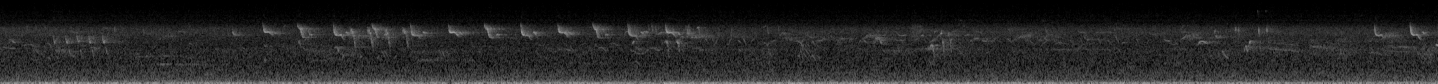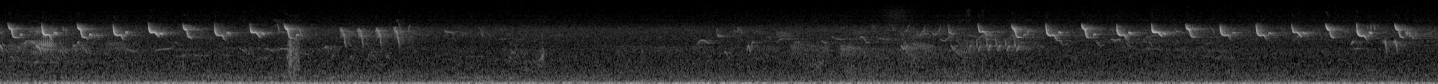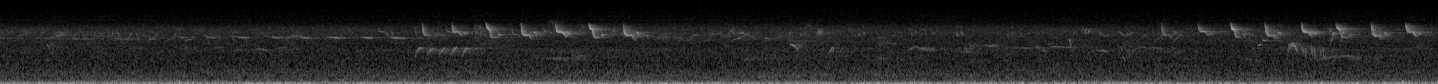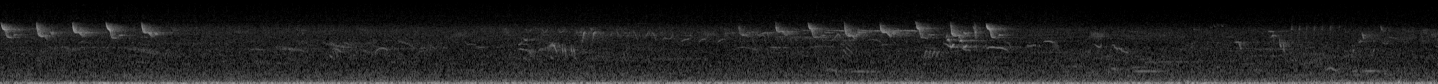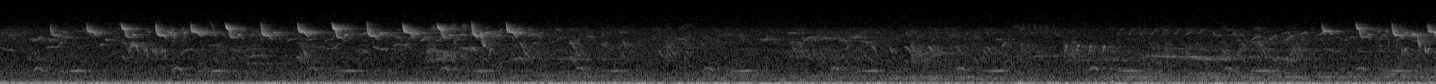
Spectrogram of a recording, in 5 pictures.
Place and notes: Pan van Persijn, Katwijk, Nederland - Pan van Persijn
Binaural recording. A lot of different birds (like the Cuckoo), planes, children playing, the almost white noise of leaves in the wind.
Zoom H2 recorder with SP-TFB-2 binaural microphones.
19 May, 15:30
